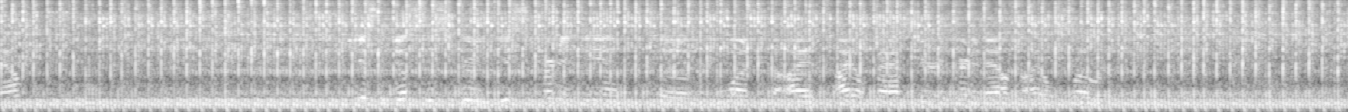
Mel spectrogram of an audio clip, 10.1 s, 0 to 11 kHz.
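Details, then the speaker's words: Echo GT 200R two-stroke trimmer after replacing its carburetor with a Zama RB-K70A, idle adjusted up: high, steady buzz that holds speed cleanly with no bogging or stumbling; healthy carburetion and good throttle response. "Got good throttle response."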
